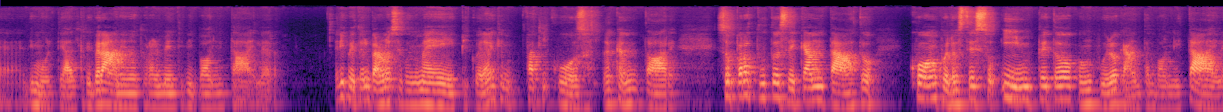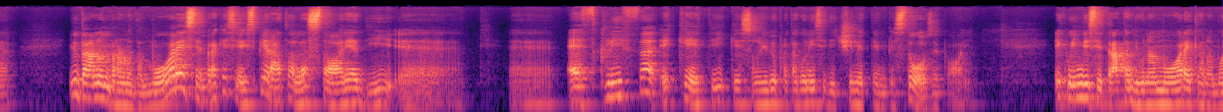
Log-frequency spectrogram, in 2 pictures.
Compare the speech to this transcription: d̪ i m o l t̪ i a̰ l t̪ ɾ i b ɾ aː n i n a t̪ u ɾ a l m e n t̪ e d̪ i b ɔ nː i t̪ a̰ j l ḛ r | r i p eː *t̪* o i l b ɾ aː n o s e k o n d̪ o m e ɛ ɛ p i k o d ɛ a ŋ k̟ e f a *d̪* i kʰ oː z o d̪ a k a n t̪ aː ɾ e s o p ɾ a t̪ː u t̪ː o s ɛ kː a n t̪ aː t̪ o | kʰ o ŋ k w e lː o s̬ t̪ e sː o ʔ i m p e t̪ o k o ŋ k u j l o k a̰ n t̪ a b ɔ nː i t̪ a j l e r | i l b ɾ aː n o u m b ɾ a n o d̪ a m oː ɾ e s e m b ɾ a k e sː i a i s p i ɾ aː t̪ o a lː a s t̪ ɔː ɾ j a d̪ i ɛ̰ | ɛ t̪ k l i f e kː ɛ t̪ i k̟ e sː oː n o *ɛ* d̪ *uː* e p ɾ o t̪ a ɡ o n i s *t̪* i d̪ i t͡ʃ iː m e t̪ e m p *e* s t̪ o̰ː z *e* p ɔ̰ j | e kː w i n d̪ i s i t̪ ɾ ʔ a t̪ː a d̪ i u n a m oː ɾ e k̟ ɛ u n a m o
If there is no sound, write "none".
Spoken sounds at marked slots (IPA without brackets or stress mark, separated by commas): t̪, t̪, i, u, t̪, e, e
